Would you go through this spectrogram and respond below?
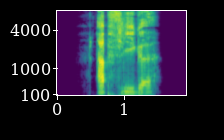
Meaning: inflection of abfliegen: 1. first-person singular dependent present 2. first/third-person singular dependent subjunctive I
- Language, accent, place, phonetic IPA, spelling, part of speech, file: German, Germany, Berlin, [ˈapˌfliːɡə], abfliege, verb, De-abfliege.ogg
